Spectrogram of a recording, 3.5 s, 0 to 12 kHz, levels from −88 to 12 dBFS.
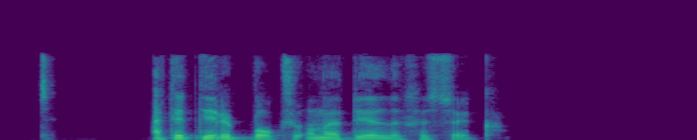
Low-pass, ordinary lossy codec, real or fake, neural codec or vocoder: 7.2 kHz; MP3, 64 kbps; fake; codec, 16 kHz, 1 kbps, FunCodec, trained on LibriTTS, 50 frames a second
